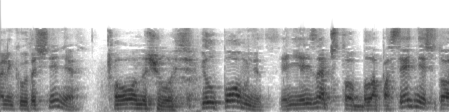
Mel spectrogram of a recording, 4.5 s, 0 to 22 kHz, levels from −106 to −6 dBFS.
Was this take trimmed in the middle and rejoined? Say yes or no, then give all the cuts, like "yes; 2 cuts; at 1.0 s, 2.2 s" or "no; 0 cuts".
yes; 1 cut; at 3.3 s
